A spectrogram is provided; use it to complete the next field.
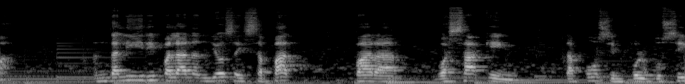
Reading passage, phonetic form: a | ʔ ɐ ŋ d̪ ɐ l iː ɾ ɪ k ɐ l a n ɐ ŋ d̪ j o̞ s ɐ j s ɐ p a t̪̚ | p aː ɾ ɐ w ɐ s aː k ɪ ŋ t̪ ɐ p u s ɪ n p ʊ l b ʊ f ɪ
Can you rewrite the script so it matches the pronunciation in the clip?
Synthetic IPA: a | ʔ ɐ ŋ d̪ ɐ l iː ɾ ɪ p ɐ l a n ɐ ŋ d̪ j o̞ s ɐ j s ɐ p a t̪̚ | p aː ɾ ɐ w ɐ s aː k ɪ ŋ t̪ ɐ p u s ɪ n p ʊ l b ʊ s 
